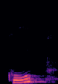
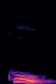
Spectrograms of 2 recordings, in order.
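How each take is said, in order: First: The p sound is pronounced. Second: The p sound is silent. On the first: The speaker calls it wrong. "are pronounced as" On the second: The speaker calls it right. "the P sound is actually silent in those words"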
